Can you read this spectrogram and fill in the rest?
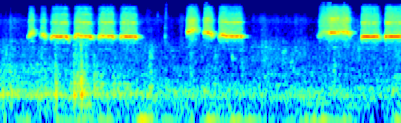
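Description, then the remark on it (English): A person whistles a high, thin imitation of a chickadee call, repeated in three short bursts of clipped notes, fairly soft against a faint background hiss with no talking. “I think chickadee is my best one. So let's see if I can do it.”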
